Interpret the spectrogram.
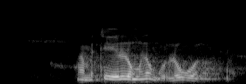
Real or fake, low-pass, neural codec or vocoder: fake; 5.4 kHz; codec, 16 kHz, 8 kbps, FunCodec, trained on Chinese and English, 25 frames a second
